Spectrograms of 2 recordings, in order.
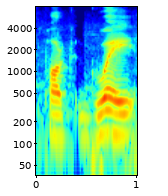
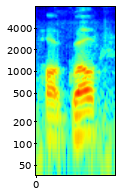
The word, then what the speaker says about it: Park Güell: Now, I do apologize, the correct pronunciation is Park Güell, not Park Guell.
